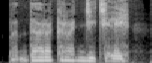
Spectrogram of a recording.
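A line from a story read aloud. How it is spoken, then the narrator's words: Angry, through gritted teeth. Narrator (Russian): сквозь зубы зло выплюнул я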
